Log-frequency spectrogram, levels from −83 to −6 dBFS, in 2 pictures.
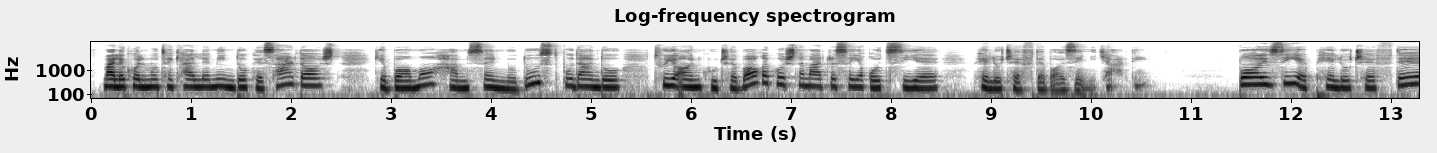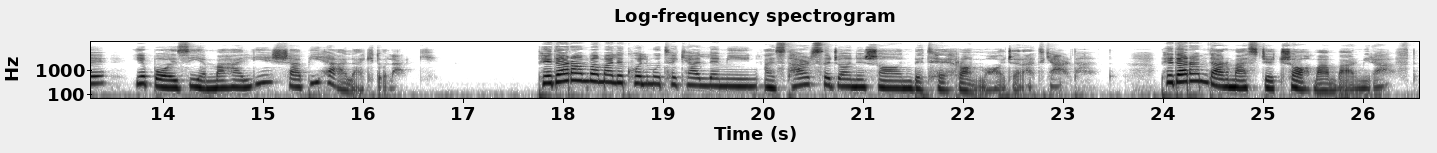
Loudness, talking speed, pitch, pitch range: -16 LUFS, 115 wpm, 210 Hz, 185-250 Hz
